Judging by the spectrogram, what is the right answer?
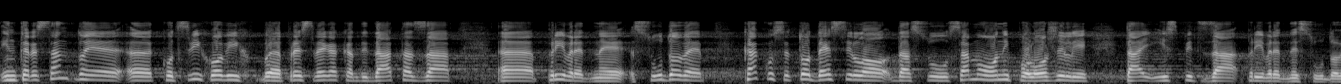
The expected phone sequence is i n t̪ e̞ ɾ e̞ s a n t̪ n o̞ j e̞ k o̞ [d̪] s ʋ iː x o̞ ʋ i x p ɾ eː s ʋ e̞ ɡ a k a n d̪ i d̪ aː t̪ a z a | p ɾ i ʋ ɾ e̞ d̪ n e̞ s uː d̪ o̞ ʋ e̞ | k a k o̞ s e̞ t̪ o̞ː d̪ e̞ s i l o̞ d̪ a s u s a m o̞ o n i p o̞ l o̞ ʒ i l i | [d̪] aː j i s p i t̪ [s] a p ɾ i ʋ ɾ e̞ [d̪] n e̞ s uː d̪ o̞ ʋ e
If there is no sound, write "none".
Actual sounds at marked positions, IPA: d̪, t̪, z, d̪

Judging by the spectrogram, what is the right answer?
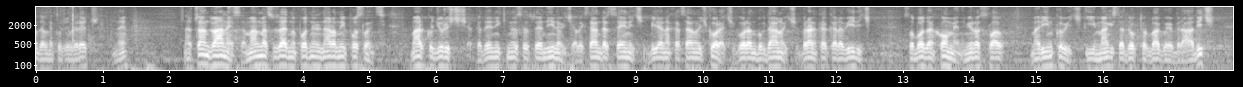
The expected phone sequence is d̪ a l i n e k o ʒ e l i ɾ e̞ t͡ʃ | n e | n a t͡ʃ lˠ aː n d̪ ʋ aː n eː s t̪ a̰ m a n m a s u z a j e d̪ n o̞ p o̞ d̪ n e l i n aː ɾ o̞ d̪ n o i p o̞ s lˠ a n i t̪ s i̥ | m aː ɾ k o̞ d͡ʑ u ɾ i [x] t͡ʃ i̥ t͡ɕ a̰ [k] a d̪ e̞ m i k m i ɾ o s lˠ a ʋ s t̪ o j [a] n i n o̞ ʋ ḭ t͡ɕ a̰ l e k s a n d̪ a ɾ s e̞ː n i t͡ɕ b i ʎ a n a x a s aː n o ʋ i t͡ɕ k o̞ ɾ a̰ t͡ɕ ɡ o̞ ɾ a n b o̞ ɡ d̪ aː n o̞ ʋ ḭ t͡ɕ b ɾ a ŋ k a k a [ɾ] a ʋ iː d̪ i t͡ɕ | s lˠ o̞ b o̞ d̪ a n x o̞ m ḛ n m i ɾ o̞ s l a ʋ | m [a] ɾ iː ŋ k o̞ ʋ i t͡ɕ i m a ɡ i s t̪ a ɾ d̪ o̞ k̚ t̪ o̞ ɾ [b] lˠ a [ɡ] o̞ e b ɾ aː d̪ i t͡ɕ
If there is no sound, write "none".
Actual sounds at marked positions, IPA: ʃ, k, a, ɾ, a, b, ɡ

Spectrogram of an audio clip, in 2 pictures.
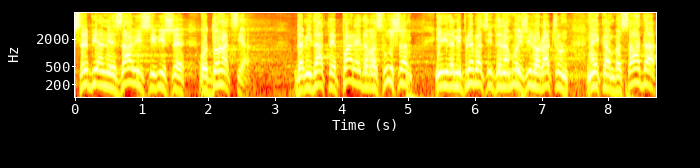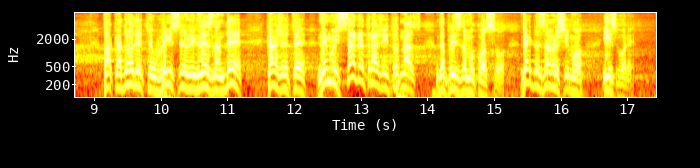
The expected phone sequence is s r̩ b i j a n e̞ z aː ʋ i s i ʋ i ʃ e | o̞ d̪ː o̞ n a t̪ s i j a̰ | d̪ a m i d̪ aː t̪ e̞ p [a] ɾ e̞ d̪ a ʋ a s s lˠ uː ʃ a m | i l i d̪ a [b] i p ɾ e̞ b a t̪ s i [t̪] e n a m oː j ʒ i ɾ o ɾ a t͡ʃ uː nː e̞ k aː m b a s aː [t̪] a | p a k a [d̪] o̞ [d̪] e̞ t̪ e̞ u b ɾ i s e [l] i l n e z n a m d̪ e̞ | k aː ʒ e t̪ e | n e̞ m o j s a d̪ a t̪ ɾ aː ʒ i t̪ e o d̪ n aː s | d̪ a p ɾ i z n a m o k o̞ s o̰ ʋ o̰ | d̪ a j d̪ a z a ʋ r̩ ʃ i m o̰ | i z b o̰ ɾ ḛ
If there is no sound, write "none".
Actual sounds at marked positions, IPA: a, m, t̪, d̪, d̪, d̪, l

